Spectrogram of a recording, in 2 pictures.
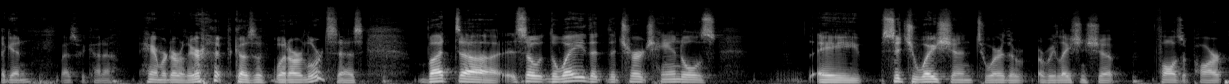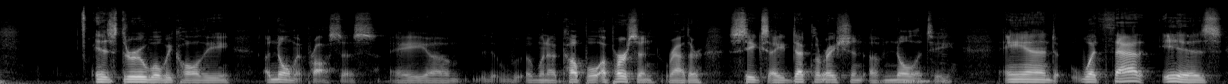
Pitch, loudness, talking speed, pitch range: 105 Hz, -21 LUFS, 135 wpm, 95-115 Hz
